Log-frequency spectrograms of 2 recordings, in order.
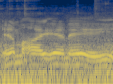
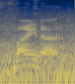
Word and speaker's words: Mina: And then the plan is to work our way to Mina, M I N A and I understand that the Nevadans pronounce it Mina rather than Mina.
